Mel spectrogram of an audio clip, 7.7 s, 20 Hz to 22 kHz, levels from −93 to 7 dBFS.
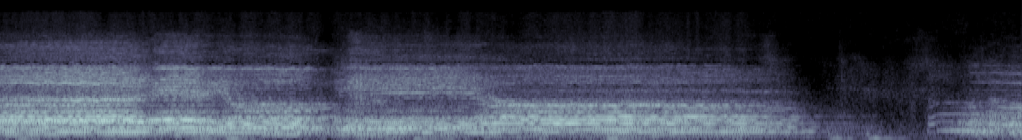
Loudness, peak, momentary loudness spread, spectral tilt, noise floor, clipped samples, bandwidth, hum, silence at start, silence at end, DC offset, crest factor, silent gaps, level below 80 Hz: -24 LUFS; -8 dBFS; 14 LU; -6 dB/octave; -50 dBFS; under 0.1%; 10 kHz; none; 0 s; 0 s; under 0.1%; 16 dB; none; -52 dBFS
